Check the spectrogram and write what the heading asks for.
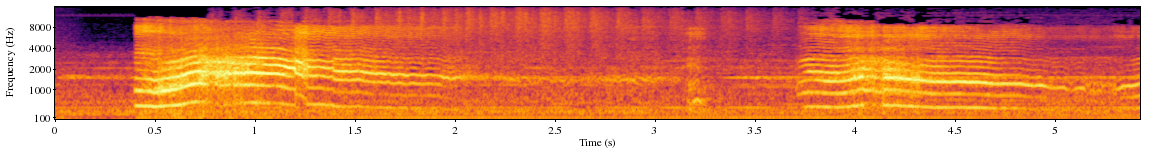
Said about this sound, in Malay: terdengar bunyi suara bayi yang menangis. Bunyi dia halus dan kedengaran agak jauh.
